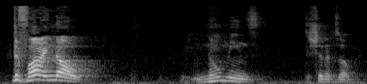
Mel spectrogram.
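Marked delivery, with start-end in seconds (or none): 0.1-1.0 loud, high challenge; acted-out protest, voice jumping up; retold indignant demand. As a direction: throw it back loudly in mock disbelief. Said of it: "And of course he said".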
